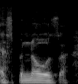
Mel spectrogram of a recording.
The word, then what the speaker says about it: Espinosa: The director, let me see, in an interview with Cinema Blend, Morbius director Danielle Espinosa, gotta say it like that, Espinosa, revealed in Spider-Man already exists in New York City that Jared Leto's Michael Morbius calls home.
